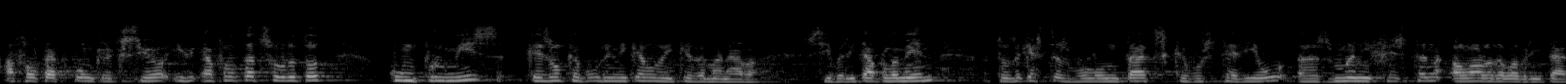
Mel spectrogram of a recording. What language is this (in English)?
Catalan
